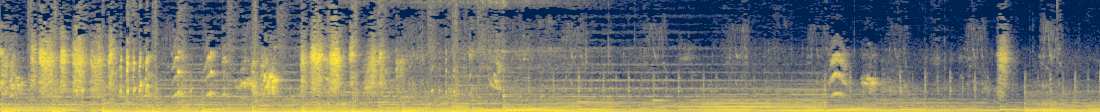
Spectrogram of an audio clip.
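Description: Several pet birds in a colony chirp and squawk close by in short irregular bursts over a soft steady background hum.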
